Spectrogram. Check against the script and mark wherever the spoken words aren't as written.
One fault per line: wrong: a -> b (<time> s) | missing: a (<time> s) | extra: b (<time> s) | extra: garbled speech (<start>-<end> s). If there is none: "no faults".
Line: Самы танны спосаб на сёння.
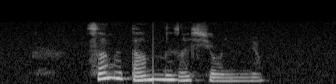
missing: спосаб (1.7 s)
